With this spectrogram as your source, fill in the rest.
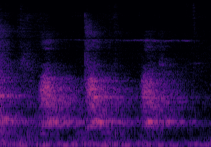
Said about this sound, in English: If y'all like shop dogs in the videos, let us know.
